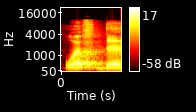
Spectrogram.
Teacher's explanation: വാവ് രണ്ട് ചുണ്ടുകളിൽ നിന്ന് തന്നെ വരണം. ഫ താഴെ ചുണ്ടും മേലെ മുൻപല്ലിൻ്റെ അറ്റവുമാണ്. വഫ്ദ, എല്ലാ അക്ഷരങ്ങളും റാ ഖാഫ് ഒഴികെ തഫ്ഖീം ഇല്ലാത്ത അഥവാ തർക്കീഖ് ചെയ്ത് ഉച്ചരിക്കേണ്ട ഇസ്തിഫാലിൻ്റെ അക്ഷരങ്ങളാണ്.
